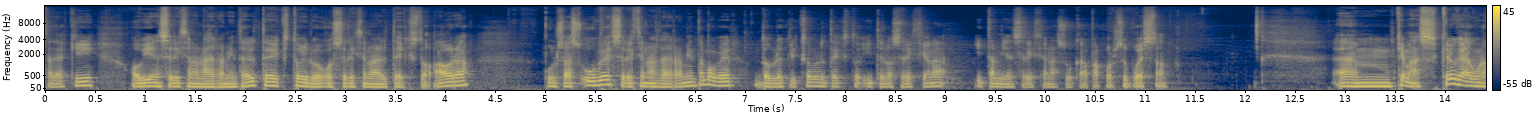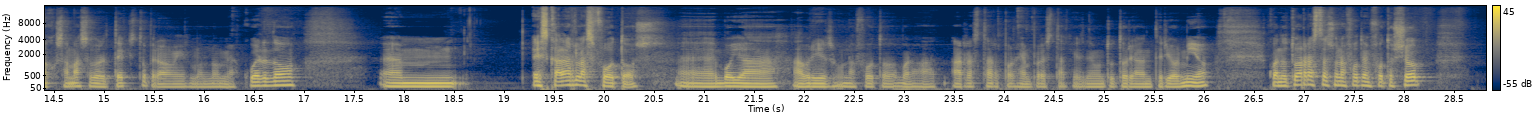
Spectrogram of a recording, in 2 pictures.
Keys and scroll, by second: 24.1 super+Tab.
